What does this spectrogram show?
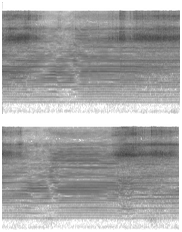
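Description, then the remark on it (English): A steady mechanical buzz from electric hair clippers, driven by a vibrating motor with oscillating push-rod-like parts, runs throughout, with dense harmonic hum and a bright high whine that swells slightly in intensity a few times; no voices. “And this has got a really good mechanism in it. That it's sort of like a vibrating motor and a couple of oscillating.”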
